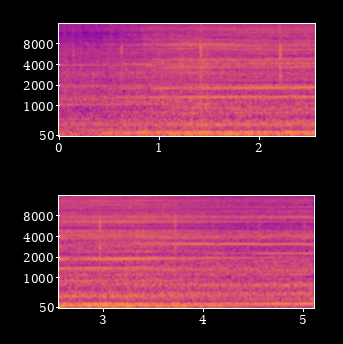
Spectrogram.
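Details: Narrowboat diesel heater after fuel pump refitted the right way round: steady low rumble with faint regular ticking near four per second, even and unbroken; heater lit and running normally.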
